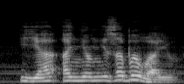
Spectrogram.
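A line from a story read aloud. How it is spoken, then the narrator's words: Plain. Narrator (Russian): сказала она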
